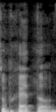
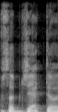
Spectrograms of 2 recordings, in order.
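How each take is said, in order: First: No k sound comes before the t. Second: A k sound comes before the t. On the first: The speaker calls it right. "it's subjeto" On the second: The speaker calls it wrong. "It's not subjecto"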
